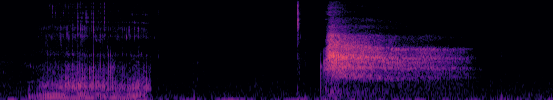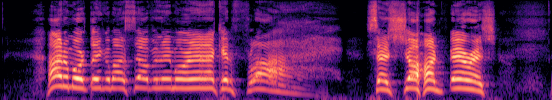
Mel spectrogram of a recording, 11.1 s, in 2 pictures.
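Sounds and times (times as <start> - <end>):
slurping a drink from a cup: 0.4 - 1.6
speech: 6.0 - 8.6, 9.2 - 11.0.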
